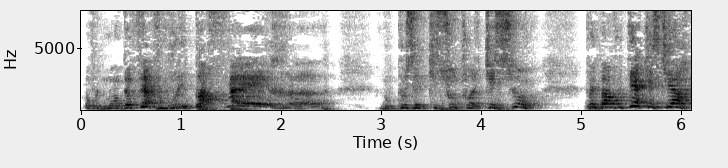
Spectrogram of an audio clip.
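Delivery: loud, exasperated questioning; heated scolding; angry berating. Acted. Director keeps berating the cast.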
